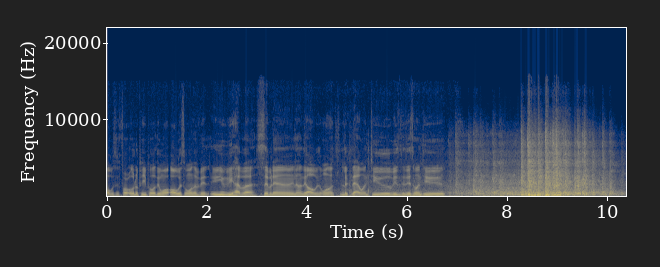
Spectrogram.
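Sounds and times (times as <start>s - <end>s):
speech: 0.0s - 7.2s
slow passenger train clattering on rails: 3.7s - 10.3s.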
